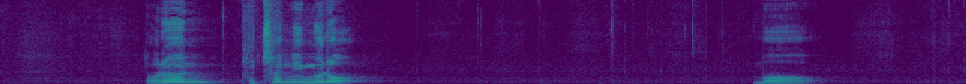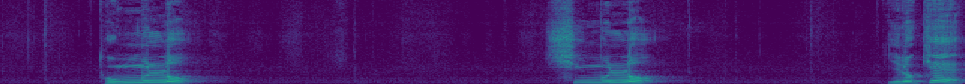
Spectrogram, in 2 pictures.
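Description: A man speaks slowly in short phrases close to a microphone, with pauses between them.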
